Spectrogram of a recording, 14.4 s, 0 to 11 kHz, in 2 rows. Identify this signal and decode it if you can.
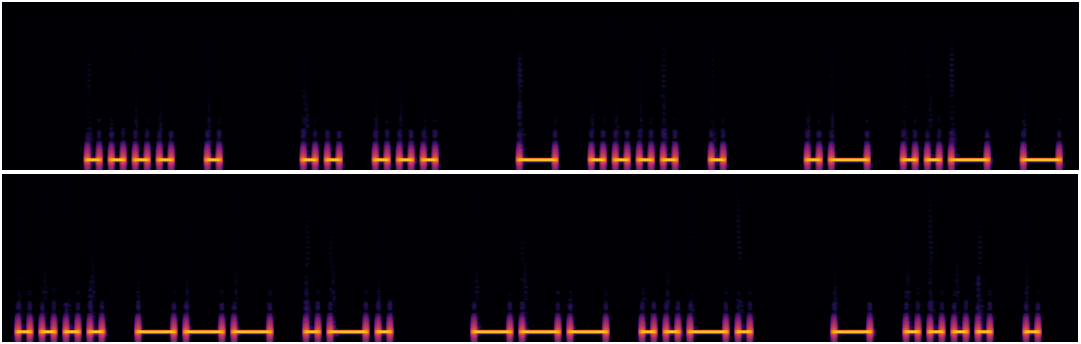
Morse code, heard as a keyed tone, about 15 wpm, 700 Hz. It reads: HE IS THE AUTHOR OF THE
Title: Sentences from Top 1200 Words 15wpm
